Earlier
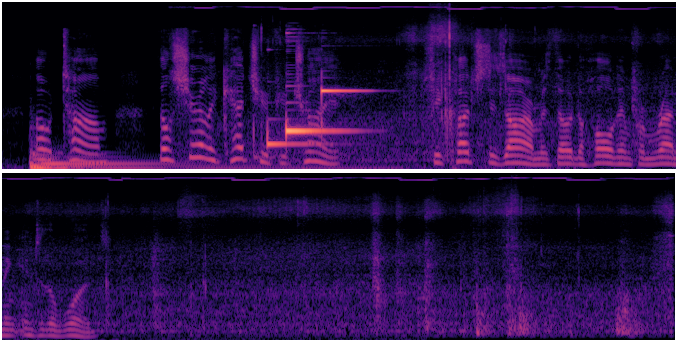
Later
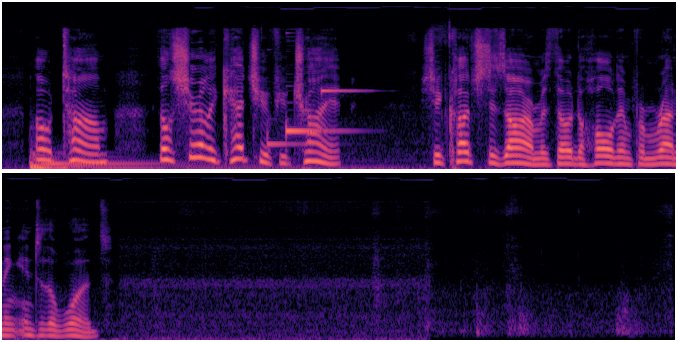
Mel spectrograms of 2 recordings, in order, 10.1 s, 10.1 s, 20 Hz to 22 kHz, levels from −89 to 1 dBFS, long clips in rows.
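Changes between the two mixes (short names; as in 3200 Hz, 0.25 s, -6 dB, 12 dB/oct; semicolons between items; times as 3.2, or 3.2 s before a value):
speech +11.5 dB; second sound -10.0 dB; master: add tilt shelf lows +3.5 dB, about 860 Hz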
